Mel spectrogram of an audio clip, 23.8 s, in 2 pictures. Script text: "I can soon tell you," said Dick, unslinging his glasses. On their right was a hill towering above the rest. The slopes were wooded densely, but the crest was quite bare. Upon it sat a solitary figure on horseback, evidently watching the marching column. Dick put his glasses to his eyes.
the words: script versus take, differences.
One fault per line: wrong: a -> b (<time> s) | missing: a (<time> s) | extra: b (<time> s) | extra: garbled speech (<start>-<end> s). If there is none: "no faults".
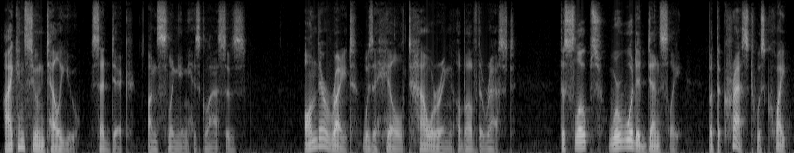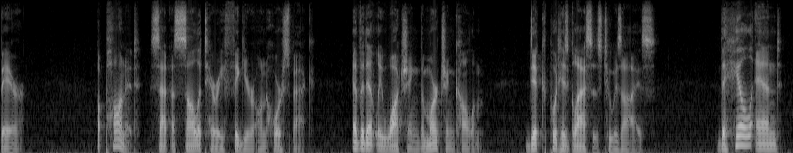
extra: The hill and (22.7 s)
